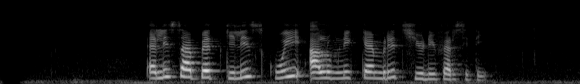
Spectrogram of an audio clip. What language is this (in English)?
Javanese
